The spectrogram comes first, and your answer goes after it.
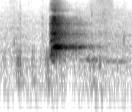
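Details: Blenheim Cavalier King Charles Spaniel puppies, a litter of five born around New Year's, newly moved into a big indoor pen; one sharp, high yip lasting about half a second, starting bright and trailing off into a thin tonal tail, in an otherwise quiet room.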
